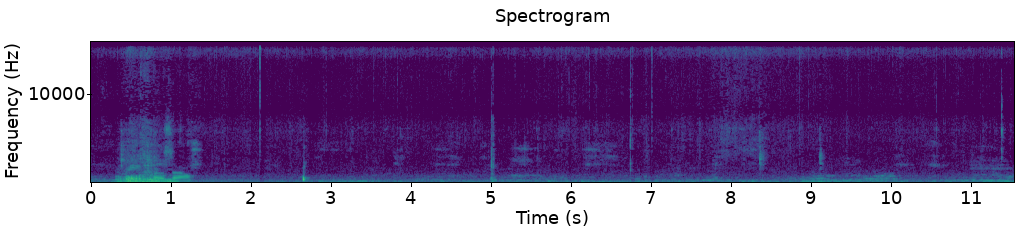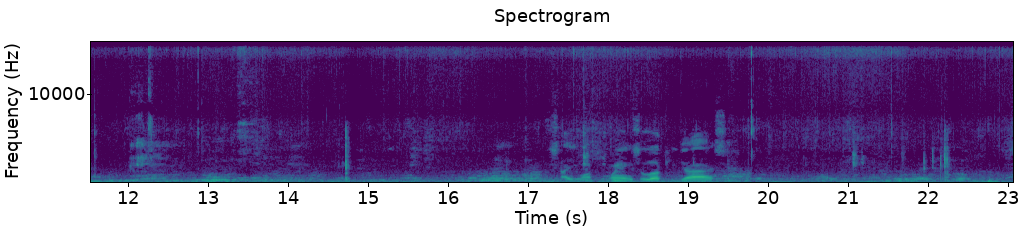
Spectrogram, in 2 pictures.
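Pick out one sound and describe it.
Metal tongs click and clatter.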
